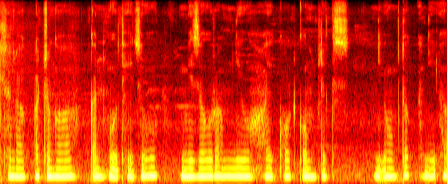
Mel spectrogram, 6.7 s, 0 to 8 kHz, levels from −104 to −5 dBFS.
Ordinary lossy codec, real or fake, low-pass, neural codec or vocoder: none; real; none; none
